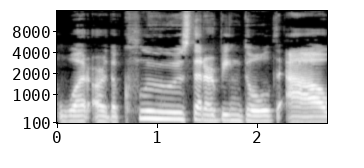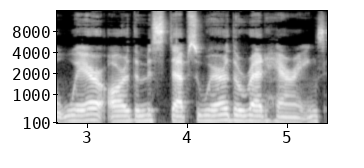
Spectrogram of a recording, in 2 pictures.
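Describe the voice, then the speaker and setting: In a very clean recording with a silent background, a woman with a Korean accent speaks at a moderate pace with a fairly low pitch. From South Korea (Seoul), moved to Baltimore at 11. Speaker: novelist. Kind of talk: interview.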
